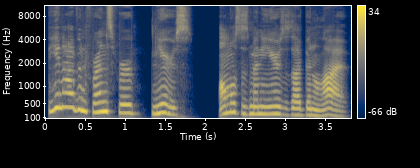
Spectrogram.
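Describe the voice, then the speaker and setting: An actress playing the devil's daughter, a self-possessed and predatory succubus, in an audio drama. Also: female voice, medium pitch, big pitch swings, brisk, close to an everyday voice. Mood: intrigued, knowing.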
